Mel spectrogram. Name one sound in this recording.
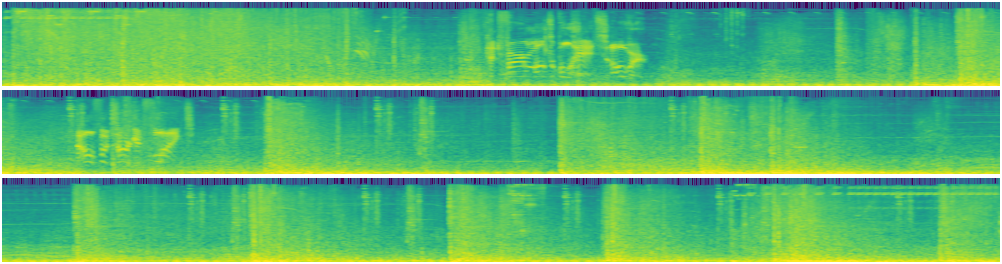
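Cannon fire booms and explosions burst repeatedly.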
